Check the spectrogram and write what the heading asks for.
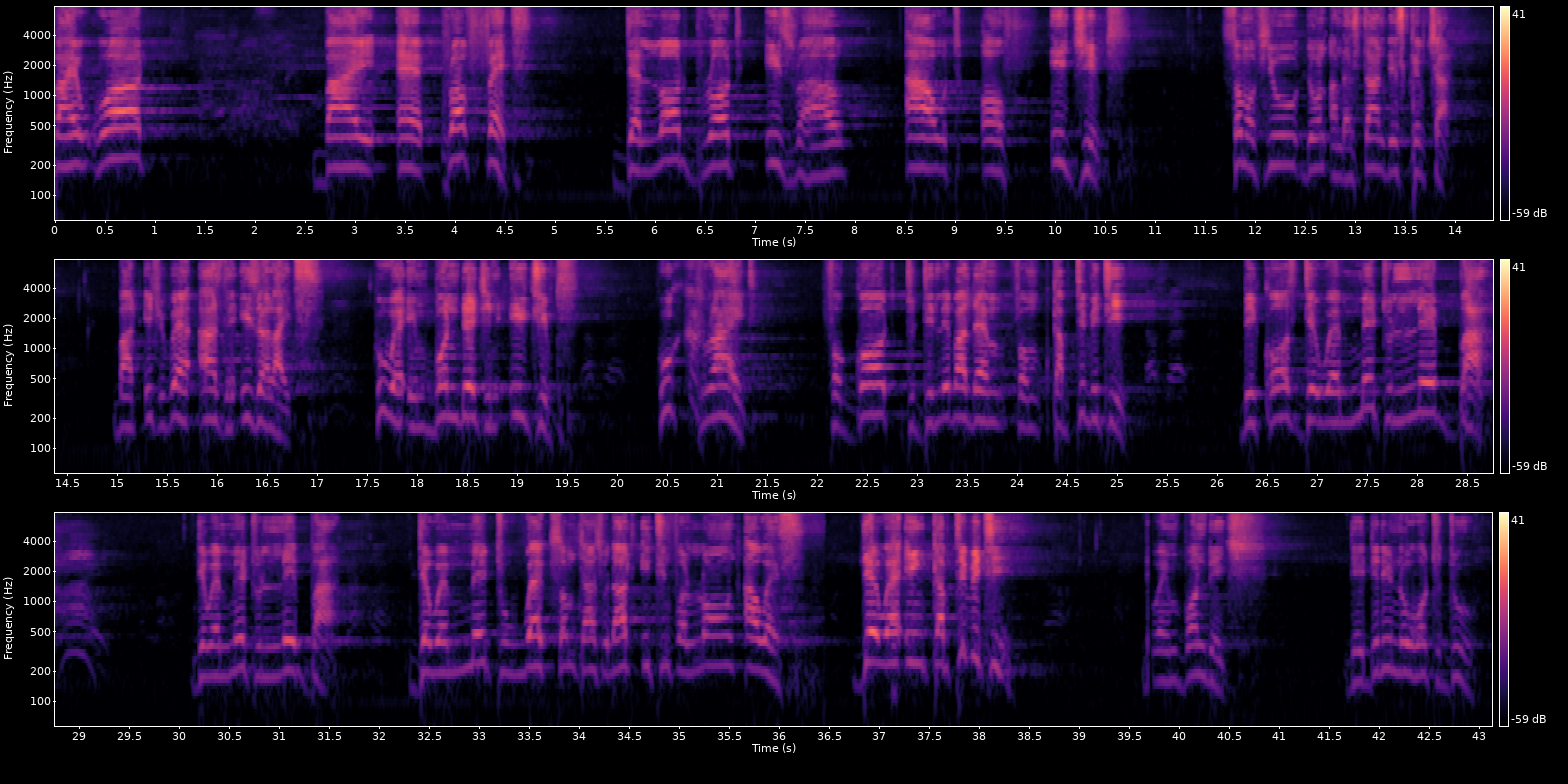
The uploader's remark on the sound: Preached at Loyalty House, Abbey, Dahwenya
